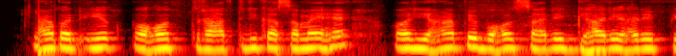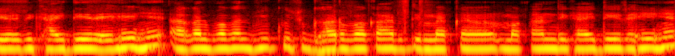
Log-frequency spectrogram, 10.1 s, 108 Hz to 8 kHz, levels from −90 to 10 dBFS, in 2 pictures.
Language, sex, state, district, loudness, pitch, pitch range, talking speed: Hindi, male, Uttar Pradesh, Hamirpur, -25 LUFS, 200 Hz, 190-205 Hz, 190 wpm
